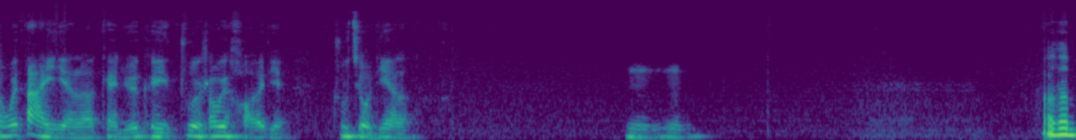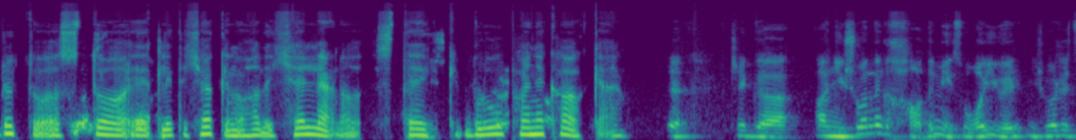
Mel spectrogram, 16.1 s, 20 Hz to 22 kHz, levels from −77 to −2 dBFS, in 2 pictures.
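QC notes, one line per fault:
6.95–7.24 s and 7.40–7.62 s, background gated by the echo canceller: the room sound dips by about 7 dB, then about 6 dB, while the far side plays, then recovers.
8.57–8.86 s and 9.04–9.21 s, echo leak: a copy of the speech returns 241 ms late, only around 5 dB below the talker, likely from a loudspeaker echo the canceller missed.
9.16–10.83 s and 11.07–13.11 s, speech suppressed in double talk: the talker's voice sinks deeply, by roughly 40 dB, then about 35 dB, likely because the canceller attenuated both overlapping sides.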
